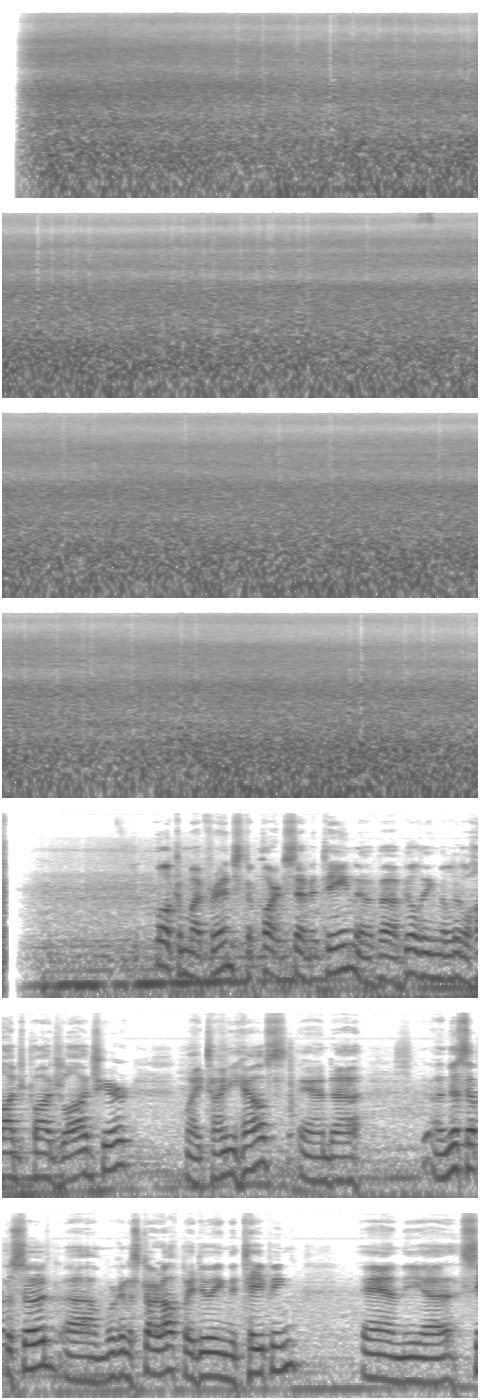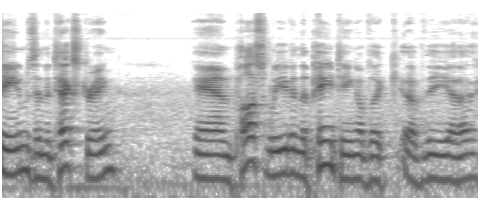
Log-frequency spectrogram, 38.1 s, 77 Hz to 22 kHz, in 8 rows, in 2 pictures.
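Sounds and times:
ocean waves breaking: 0.2 - 19.1.

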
